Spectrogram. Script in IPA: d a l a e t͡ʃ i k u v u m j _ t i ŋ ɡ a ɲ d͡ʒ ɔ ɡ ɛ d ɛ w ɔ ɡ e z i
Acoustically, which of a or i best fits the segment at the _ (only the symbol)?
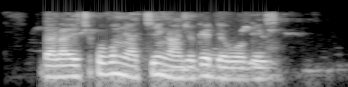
a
